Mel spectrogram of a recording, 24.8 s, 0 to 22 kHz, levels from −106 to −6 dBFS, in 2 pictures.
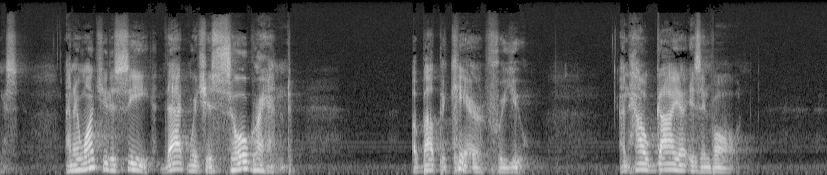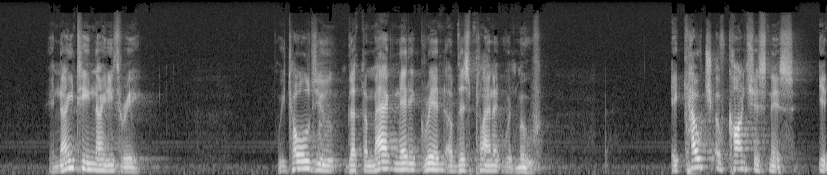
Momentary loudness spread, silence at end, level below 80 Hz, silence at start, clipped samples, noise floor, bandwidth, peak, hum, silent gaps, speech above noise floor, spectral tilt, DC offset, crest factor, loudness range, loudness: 13 LU; 0 s; -56 dBFS; 0 s; under 0.1%; -62 dBFS; 17 kHz; -2 dBFS; none; none; 38 dB; -4.5 dB/octave; under 0.1%; 24 dB; 7 LU; -24 LUFS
